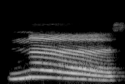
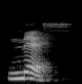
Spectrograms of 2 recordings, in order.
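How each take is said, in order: First: The vowel is long. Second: The vowel is short. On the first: The speaker calls it right. "The U N R again makes a long sound" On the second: The speaker calls it wrong. "not ness"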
